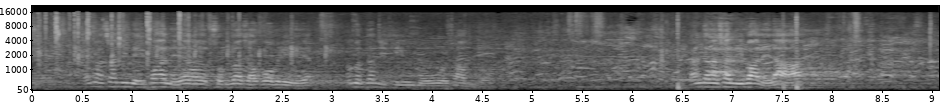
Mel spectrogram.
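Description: A man sings through a loudspeaker outdoors.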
